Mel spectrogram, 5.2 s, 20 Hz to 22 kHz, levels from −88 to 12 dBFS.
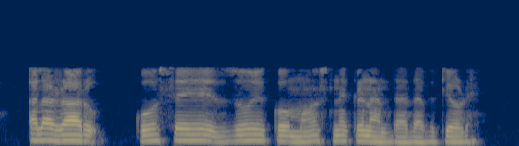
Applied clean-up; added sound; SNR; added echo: none; none; none; none.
